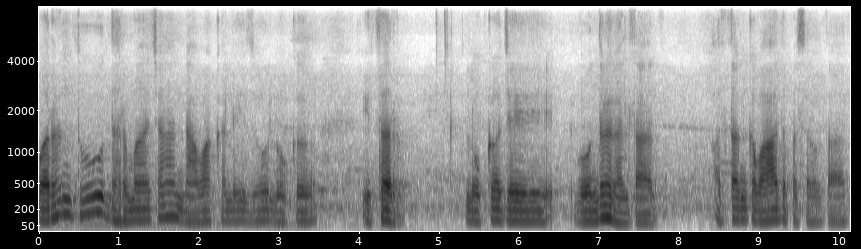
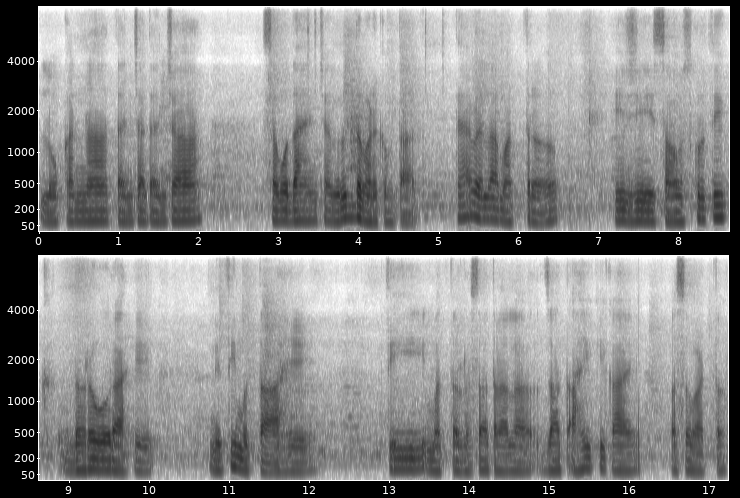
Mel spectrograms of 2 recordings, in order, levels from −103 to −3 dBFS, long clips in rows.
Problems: constant background noise, continuous background conversations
